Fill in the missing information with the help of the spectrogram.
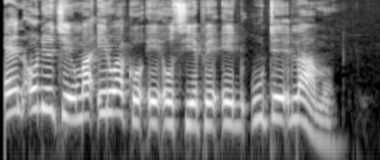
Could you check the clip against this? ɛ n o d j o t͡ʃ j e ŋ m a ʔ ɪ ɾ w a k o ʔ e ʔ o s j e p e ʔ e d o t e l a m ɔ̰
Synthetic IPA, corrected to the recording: ɛ n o d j o t͡ʃ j e ŋ m a ʔ ɪ ɾ w a k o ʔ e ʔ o s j e p e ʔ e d u t e l a m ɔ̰

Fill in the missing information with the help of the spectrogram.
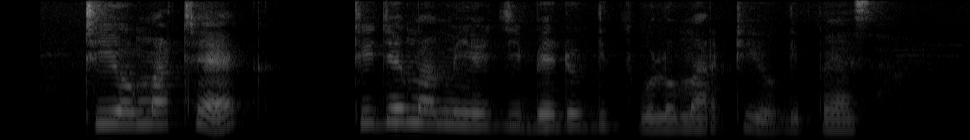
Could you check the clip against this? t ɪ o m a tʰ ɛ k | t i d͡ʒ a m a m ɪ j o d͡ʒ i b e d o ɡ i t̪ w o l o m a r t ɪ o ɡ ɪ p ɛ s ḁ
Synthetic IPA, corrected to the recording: t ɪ o m a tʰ ɛ k | t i d͡ʒ e m a m ɪ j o d͡ʒ i b e d o ɡ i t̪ w o l o m a r t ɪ o ɡ ɪ p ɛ s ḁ

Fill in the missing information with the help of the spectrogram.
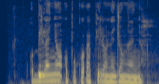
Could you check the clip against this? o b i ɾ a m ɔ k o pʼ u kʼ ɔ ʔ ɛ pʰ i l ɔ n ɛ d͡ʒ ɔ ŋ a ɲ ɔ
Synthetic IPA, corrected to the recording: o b i l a ɲ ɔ ʔ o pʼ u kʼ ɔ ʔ a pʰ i l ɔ n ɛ d͡ʒ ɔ ŋ a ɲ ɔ

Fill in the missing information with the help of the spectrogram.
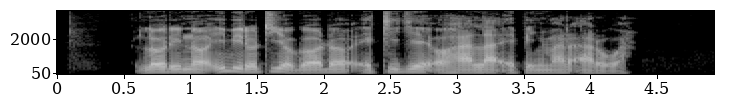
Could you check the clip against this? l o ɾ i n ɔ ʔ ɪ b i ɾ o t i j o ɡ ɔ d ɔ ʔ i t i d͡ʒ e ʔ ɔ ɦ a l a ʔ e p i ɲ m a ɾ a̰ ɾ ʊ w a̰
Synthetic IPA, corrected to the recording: l o ɾ i n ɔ ʔ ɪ b i ɾ o t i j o ɡ ɔ d ɔ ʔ e t i d͡ʒ e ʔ ɔ ɦ a l a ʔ e p i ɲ m a ɾ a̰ ɾ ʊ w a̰

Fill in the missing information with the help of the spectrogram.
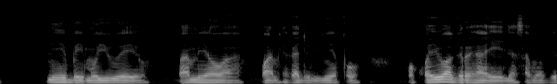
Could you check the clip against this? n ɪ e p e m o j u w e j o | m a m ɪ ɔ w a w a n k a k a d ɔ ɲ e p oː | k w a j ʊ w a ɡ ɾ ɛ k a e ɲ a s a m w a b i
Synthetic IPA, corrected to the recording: n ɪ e b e m o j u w e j o | m a m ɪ ɔ w a w a n k a k a d͡ʒ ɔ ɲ e p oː | k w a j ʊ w a ɡ ɾ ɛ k a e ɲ a s a m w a b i

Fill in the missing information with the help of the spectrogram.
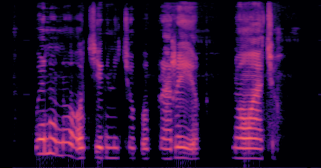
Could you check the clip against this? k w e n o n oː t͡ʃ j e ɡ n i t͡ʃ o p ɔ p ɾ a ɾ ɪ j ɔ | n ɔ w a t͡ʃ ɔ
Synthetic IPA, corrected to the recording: k w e n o n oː t͡ʃ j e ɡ n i t͡ʃ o p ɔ p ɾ a ɾ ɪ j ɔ | n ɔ w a t͡ʃ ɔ

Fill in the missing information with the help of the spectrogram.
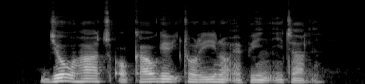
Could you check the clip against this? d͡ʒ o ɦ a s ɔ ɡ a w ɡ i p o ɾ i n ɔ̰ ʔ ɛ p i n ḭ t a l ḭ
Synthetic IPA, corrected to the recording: d͡ʒ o ɦ a t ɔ k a w ɡ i t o ɾ i n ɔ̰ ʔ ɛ p i ɲ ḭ t a l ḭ

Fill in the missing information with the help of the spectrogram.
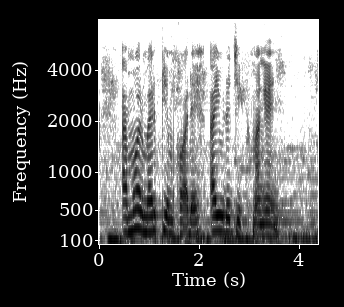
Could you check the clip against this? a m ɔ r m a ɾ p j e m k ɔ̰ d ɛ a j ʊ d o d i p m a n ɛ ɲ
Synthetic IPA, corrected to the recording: a m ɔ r m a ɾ p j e m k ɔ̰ d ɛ a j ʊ d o d͡ʒ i p m a ŋ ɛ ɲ

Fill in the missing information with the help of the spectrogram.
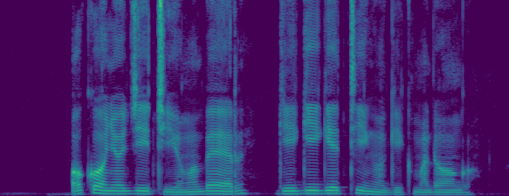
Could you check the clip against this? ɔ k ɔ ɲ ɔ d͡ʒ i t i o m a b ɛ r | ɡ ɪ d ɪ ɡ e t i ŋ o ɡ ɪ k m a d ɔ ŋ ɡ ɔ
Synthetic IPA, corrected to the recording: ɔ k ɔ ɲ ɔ d͡ʒ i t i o m a b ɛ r | ɡ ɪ ɡ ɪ ɡ e t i ŋ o ɡ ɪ k m a d ɔ ŋ ɡ ɔ

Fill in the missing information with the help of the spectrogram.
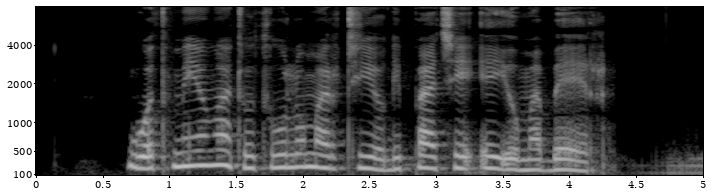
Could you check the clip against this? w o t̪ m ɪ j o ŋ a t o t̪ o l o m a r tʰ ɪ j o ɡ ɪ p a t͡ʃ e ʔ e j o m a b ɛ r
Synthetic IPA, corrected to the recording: w o t̪ m ɪ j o ŋ a t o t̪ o l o m a r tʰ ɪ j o ɡ ɪ p a t͡ʃ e ʔ e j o m a b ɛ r

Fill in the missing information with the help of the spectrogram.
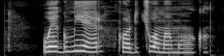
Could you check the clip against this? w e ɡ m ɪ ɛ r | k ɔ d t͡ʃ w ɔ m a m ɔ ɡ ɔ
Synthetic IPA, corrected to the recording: w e ɡ m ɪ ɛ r | k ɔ d t͡ʃ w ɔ m a m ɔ k ɔ

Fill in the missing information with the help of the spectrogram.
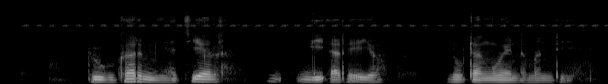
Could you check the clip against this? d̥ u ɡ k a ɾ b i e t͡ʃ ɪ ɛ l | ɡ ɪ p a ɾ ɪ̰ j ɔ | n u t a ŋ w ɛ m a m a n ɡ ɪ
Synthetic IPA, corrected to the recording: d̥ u ɡ k a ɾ m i a t͡ʃ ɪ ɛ l | ɡ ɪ ʔ a ɾ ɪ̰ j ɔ | n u t a ŋ w ɛ n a m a n d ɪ

